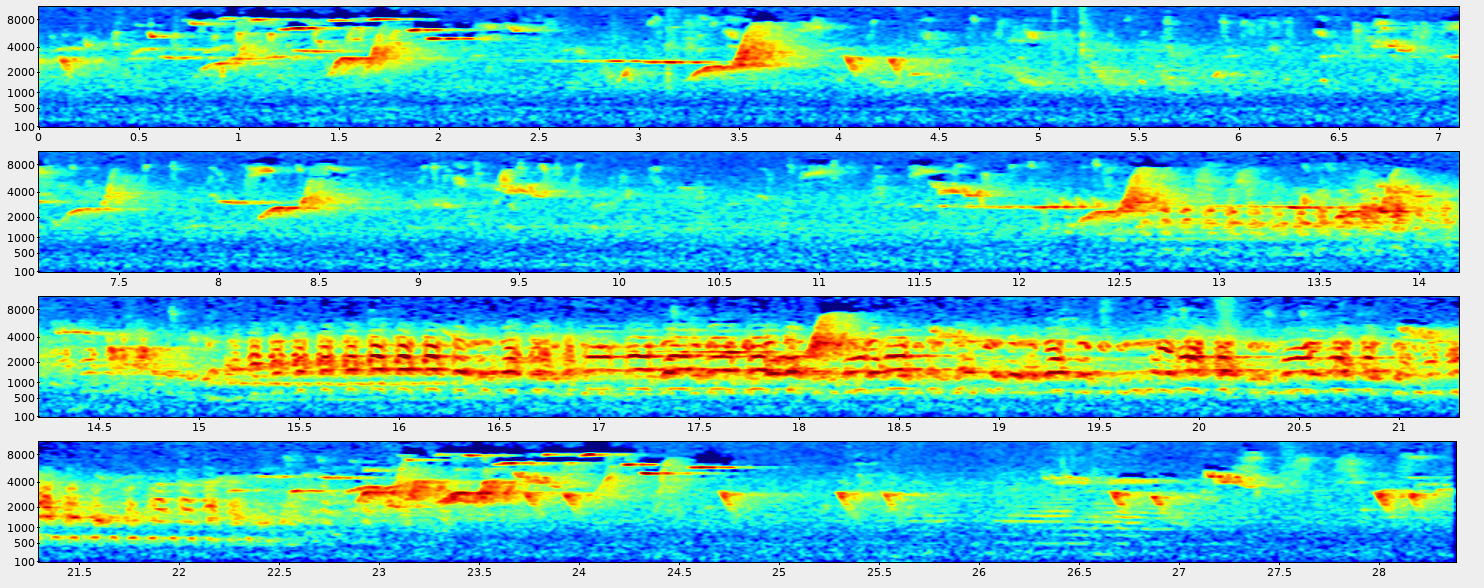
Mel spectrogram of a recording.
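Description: Birds chirping with short, high calls. About twelve seconds in, a louder, fast-chattering call builds up and fades out again a little before the end.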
